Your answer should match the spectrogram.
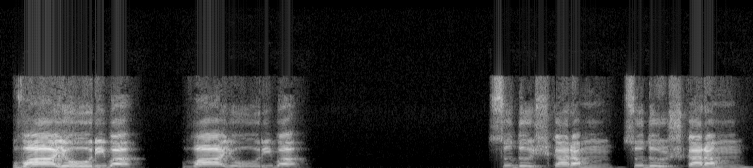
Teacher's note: सु, स पर छोटी उ की मात्रा है, दु, द पर छोटी उ की मात्रा है, और षटकोण वाला श है, तो जीभ को मूर्धवा पे लगा करके बोलना है।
